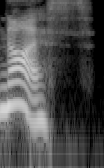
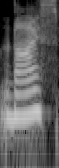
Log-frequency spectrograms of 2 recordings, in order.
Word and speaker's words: Nice: Nice biscuit. But I think it's pronounced niece.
